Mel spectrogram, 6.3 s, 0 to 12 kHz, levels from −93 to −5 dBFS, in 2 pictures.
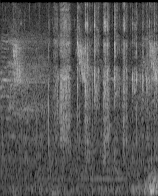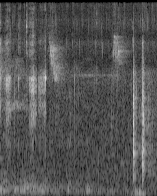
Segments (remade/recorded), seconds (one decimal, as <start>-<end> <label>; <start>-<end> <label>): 0.0-6.3 recorded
